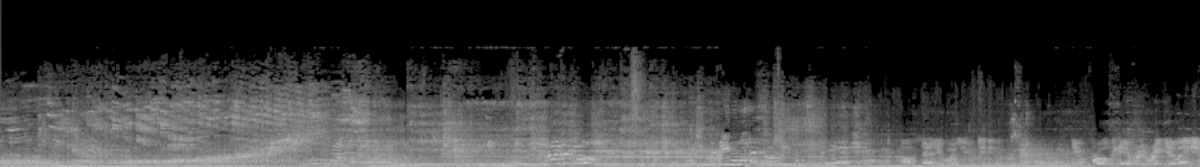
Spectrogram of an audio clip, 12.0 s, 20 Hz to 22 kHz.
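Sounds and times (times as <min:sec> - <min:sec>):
deep rumble: 0:00.0 - 0:12.0
steady hum: 0:00.0 - 0:12.0.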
